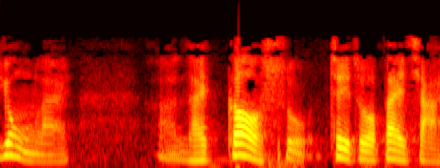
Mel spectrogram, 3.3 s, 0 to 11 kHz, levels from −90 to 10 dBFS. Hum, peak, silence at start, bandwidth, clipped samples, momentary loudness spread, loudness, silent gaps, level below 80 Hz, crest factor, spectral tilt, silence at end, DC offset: none; 0 dBFS; 0 s; 5.8 kHz; under 0.1%; 20 LU; -20 LUFS; none; -54 dBFS; 20 dB; -9.5 dB/octave; 0 s; under 0.1%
